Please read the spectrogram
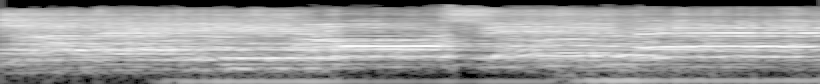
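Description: Mixed choir of young men and women singing a Christian worship song together, holding long sustained notes.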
